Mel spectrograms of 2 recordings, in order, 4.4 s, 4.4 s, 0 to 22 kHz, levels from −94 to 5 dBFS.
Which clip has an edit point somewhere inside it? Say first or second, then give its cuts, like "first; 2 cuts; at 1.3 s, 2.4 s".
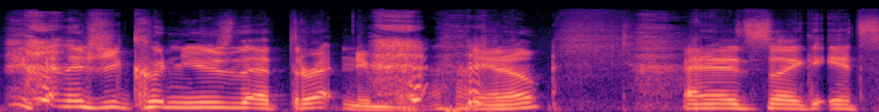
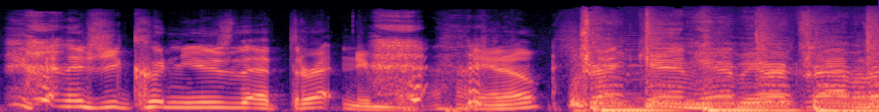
second; 1 cut; at 2.8 s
